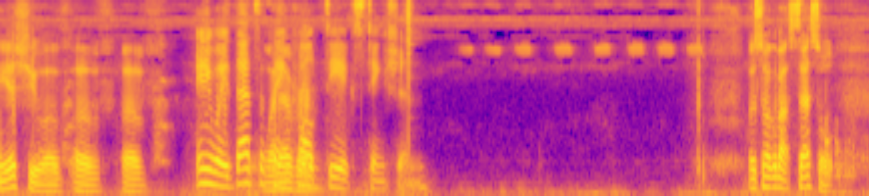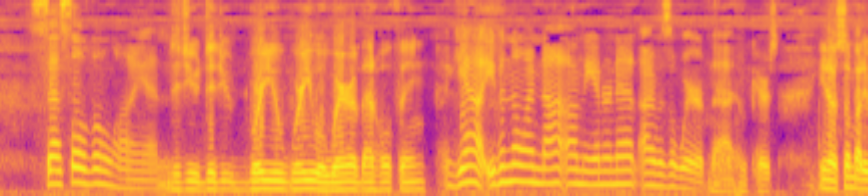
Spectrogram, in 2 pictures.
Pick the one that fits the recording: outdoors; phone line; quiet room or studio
outdoors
